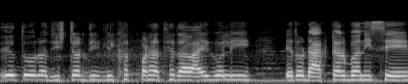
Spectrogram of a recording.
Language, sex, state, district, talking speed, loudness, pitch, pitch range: Chhattisgarhi, female, Chhattisgarh, Sarguja, 190 wpm, -17 LUFS, 205 Hz, 195-210 Hz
